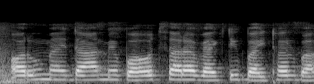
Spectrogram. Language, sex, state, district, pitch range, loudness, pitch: Bhojpuri, female, Bihar, East Champaran, 195-220 Hz, -14 LUFS, 210 Hz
